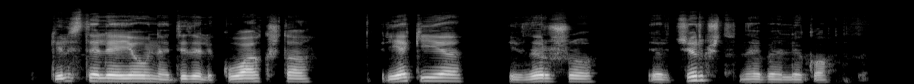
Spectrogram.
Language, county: Lithuanian, Vilnius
